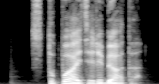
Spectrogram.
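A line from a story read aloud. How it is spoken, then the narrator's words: Mutter. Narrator (Russian): пробормотал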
